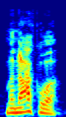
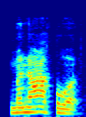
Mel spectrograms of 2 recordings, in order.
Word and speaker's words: Minocqua: Do you say is it Minocqua? Yeah. Minocqua. Minocqua.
